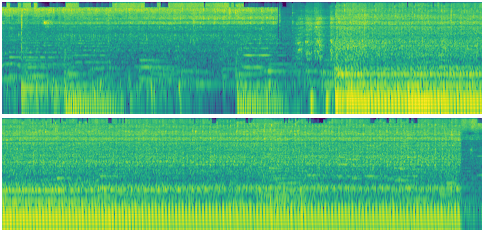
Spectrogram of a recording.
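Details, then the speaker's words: Motorcycle engine after water got in during Honduras floods, oil change with flush oil: after rough catches it fires into a loud steady deep idle with mechanical clatter; cause unclear, valve adjustment possibly suspected, no metal particles in drained oil. "Vous savez, comme je l'ai dit, le bruit est assez fort, mais parfois ce n'est pas un problème de réglage des soupapes"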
